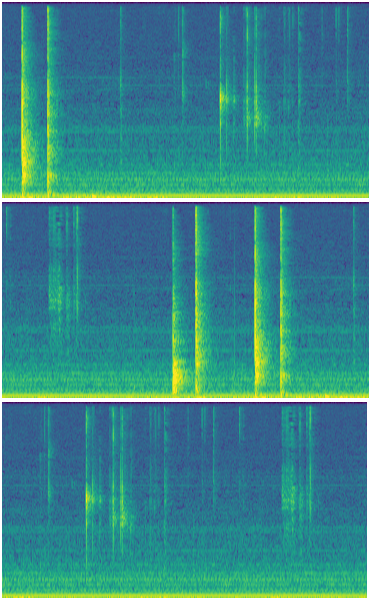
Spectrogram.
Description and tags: breaking eggs into a container of iron, binaural recording
break, eggs, food, kitchen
